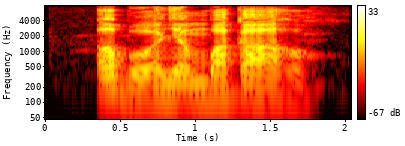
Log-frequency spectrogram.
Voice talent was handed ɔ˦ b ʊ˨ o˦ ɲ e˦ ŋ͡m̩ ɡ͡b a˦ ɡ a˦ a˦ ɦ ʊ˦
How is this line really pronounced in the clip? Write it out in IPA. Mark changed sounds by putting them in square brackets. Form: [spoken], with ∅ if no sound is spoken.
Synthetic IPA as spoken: ɔ˦ b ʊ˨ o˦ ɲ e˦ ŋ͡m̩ ɡ͡b a˦ [k] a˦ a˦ ɦ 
